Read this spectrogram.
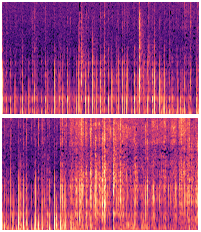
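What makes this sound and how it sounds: Long nails scratch and tap quickly on a large, round, flat, solid cork board trivet held in the hand. The result is a dull, low, crackly patter of rapid, uneven taps. About two-thirds of the way through it thickens into a denser, brighter, more continuous scratching.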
